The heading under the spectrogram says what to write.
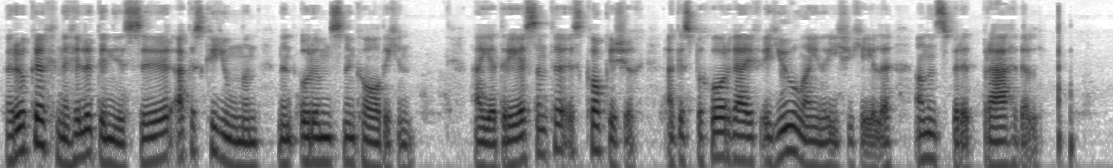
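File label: udhr ga, Irish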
